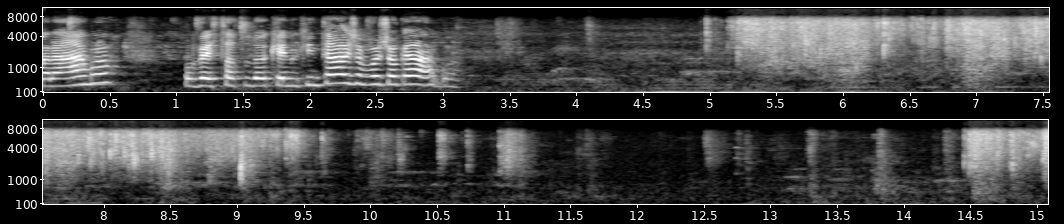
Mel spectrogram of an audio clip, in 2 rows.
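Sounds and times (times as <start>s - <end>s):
water pouring and splashing: 5.0s - 10.1s, 14.4s - 15.0s.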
